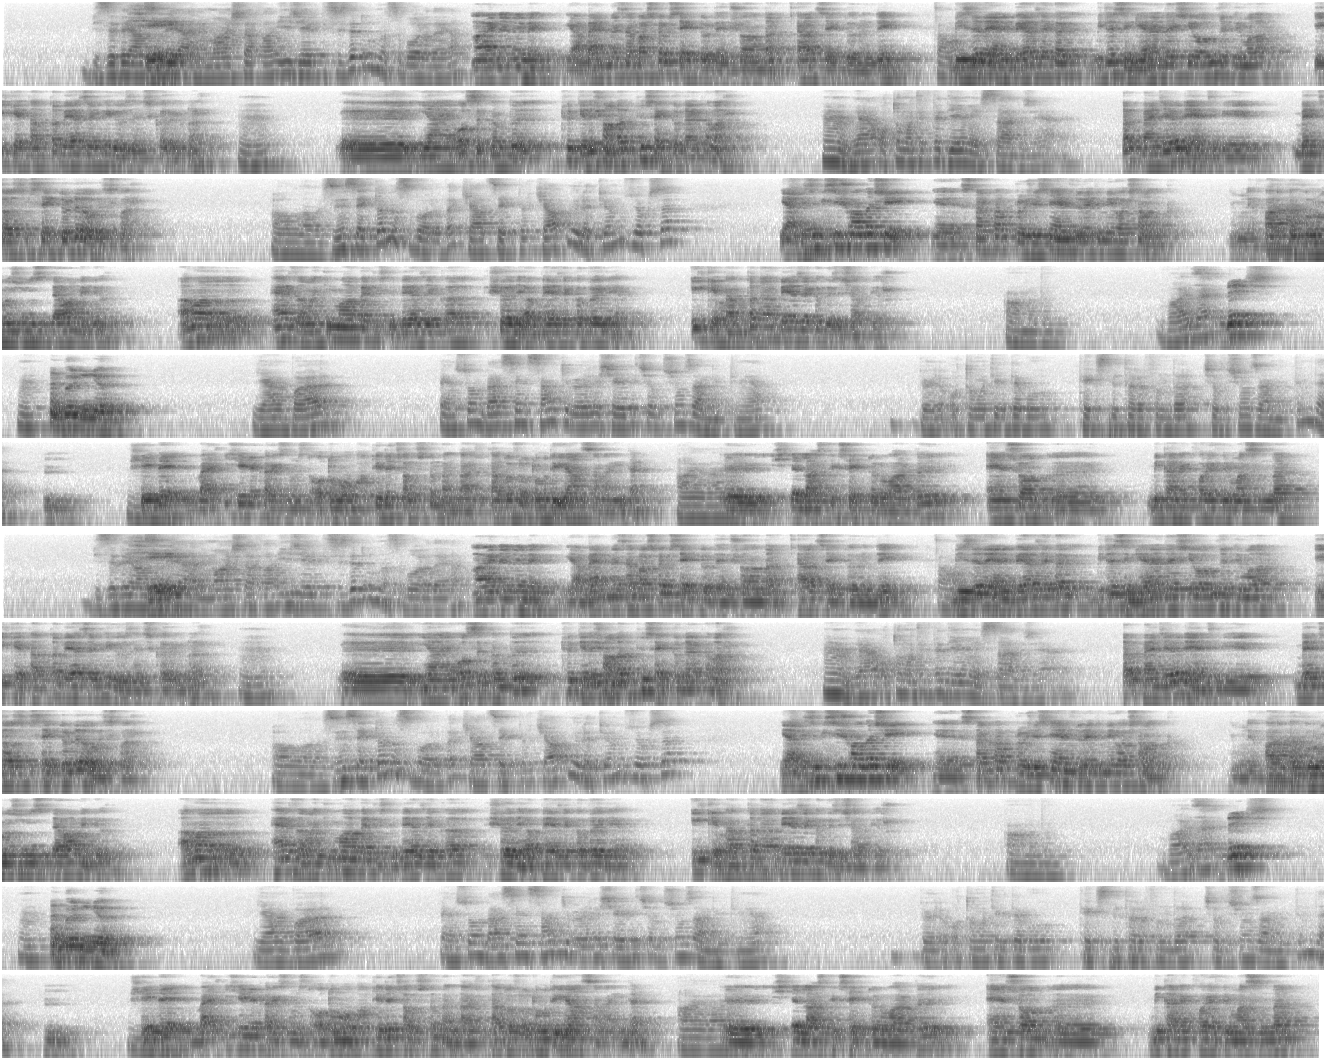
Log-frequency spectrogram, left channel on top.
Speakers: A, on the left (about 60°); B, on the left (about 30°).
A: bize de
B: Şey
A: yansıdı yani maaşlar falan iyice eridi. Sizde durum nasıl bu arada ya?
B: aynen öyle. Ya ben mesela başka bir sektördeyim şu anda. Kağıt sektöründeyim.
A: Tamam.
B: Bizde de yani beyaz yaka bilirsin genelde şey olunca firmalar ilk etapta beyaz yakayı gözden çıkarıyorlar.
A: Hı hı.
B: Ee, yani o sıkıntı Türkiye'de şu anda bütün sektörlerde var.
A: Hı, yani otomotivde diyemeyiz sadece yani.
B: Tabii bence öyle yani çünkü benim çalıştığım sektörde de o risk var.
A: Allah Allah. Sizin sektör nasıl bu arada? Kağıt sektörü. Kağıt mı üretiyorsunuz yoksa
B: Ya
A: şey
B: bizimkisi
A: mi?
B: şu anda şey e, startup projesi henüz üretime başlamadık. E, Fabrika
A: Ha,
B: kurulum aşaması devam ediyor. Ama e, her zamanki muhabbet işte beyaz yaka şöyle yap, beyaz yaka böyle yap. İlk etapta
A: anladım.
B: beyaz yaka göze çarpıyor.
A: Anladım. Vay
B: Sizde
A: be. Ş- Hı.
B: ha, buyur dinliyorum.
A: Yani baya en son ben seni sanki böyle şeyde çalışıyorsun zannettim ya. Böyle otomotivde bu tekstil tarafında çalışıyorsun zannettim de.
B: Hı.
A: Hmm.
B: Şeyde belki şeyle karıştırmışsın. Otomotivde çalıştım ben daha önce. Daha doğrusu otomotiv yan sanayinde.
A: Aynen aynen.
B: Ee, işte lastik sektörü vardı. En son e, bir tane Kore firmasında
